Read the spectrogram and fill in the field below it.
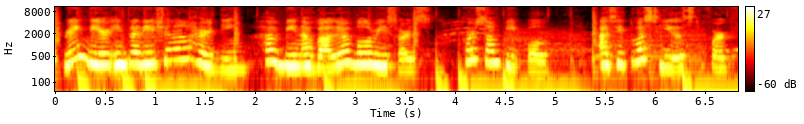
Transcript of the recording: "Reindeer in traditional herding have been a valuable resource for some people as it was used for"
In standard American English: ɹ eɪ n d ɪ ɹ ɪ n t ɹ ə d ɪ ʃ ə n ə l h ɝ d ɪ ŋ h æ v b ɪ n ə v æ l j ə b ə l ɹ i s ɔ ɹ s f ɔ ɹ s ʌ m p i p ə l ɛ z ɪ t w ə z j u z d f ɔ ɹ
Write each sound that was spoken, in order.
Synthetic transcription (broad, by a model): ɹ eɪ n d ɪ ɹ ɪ n t ɹ ə d ɪ ʃ ə n ə l h ɝ d ɪ ŋ h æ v b ɪ n ə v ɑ l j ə b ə l ɹ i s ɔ ɹ s f ɔ ɹ s ʌ m p i p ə l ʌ s ɪ t w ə s j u s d f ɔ ɹ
